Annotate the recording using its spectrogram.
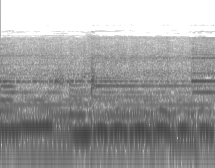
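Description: A recorded song playing: a slow Taiwanese-language ballad with guitar accompaniment and a melody line that wavers with vibrato as it moves from note to note.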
